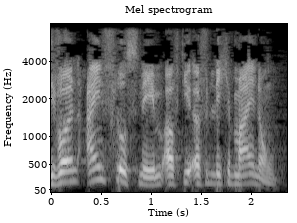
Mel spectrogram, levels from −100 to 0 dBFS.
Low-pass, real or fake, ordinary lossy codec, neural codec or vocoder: 7.2 kHz; real; none; none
